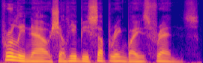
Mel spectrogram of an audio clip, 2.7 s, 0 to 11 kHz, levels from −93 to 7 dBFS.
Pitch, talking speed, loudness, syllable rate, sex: 110 Hz, 200 wpm, -17 LUFS, 5.1 syllables/s, male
